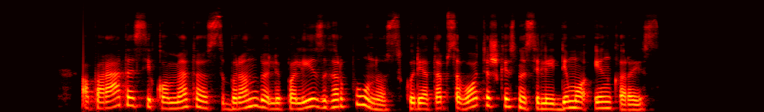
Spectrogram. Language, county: Lithuanian, Kaunas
